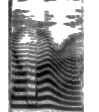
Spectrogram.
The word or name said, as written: delmara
